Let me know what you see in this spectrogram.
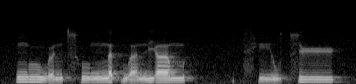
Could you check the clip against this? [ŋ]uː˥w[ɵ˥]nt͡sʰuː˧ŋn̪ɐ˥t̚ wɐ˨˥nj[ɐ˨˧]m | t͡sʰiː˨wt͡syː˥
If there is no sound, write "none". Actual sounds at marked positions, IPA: ŋ, ɵ˨˧, ɐ˥

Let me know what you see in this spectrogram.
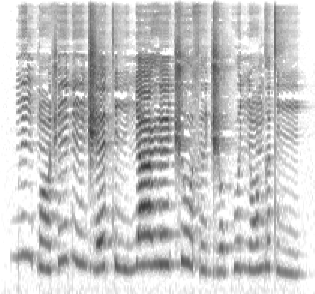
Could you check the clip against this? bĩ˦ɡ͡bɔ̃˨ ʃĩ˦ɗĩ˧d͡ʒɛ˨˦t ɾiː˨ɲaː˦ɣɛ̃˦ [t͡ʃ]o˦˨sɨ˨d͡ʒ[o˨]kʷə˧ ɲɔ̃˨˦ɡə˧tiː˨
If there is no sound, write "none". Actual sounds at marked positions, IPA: t͡ʃ, o˨

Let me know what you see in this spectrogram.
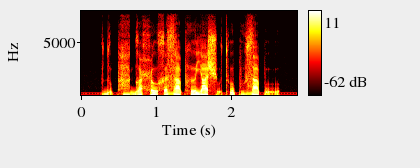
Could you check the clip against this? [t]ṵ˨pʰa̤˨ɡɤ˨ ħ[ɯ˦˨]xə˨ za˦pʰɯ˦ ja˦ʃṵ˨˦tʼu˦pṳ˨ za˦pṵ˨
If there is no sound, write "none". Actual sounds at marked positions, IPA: d, u˦˨

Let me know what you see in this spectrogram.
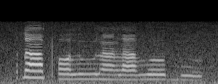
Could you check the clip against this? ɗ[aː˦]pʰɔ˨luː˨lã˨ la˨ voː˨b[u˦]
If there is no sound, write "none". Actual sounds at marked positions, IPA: aː˦, u˨

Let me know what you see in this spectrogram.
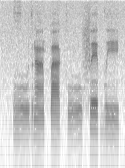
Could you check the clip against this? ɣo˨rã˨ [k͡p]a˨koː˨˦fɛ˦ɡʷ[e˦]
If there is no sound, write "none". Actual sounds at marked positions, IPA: p, e˦

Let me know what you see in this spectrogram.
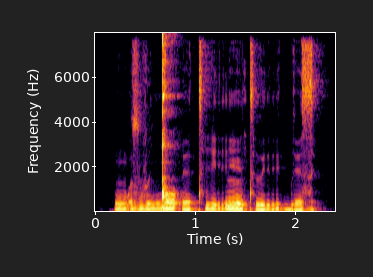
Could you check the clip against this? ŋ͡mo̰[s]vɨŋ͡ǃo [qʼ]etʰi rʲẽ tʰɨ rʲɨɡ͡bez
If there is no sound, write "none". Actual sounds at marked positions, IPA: z, ʔ

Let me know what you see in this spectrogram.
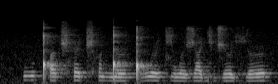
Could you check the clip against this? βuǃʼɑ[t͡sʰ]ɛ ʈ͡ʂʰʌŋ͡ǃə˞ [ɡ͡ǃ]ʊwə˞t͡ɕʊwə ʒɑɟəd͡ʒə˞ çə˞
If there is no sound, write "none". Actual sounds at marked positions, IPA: ʈ͡ʂʰ, ɡ͡ǃ

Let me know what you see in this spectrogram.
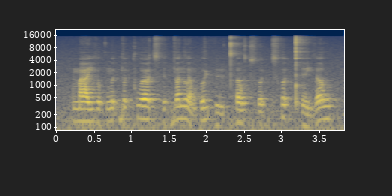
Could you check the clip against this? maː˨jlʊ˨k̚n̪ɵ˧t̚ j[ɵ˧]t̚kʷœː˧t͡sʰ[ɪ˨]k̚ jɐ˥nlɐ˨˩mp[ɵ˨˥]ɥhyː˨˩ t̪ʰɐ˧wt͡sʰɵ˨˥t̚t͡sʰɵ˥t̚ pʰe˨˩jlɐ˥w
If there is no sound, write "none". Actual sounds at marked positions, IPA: ɵ˧, ɪ˨, ɵ˥

